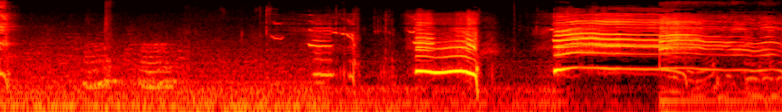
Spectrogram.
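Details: Young sea otter pup calling insistently: a few faint cries, then loud squealing wails with rich overtones, one long drawn-out cry sliding slightly downward near the end, over a low steady hum.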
